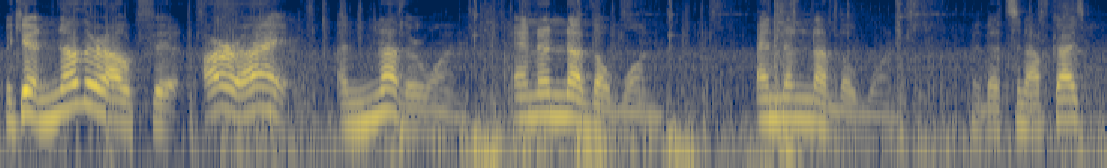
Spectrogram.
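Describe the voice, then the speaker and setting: A young man giving casual, slangy commentary while opening loot in a video game, excitable and rambling. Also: a little high, moderate pace, slight background noise. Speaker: gaming YouTuber.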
